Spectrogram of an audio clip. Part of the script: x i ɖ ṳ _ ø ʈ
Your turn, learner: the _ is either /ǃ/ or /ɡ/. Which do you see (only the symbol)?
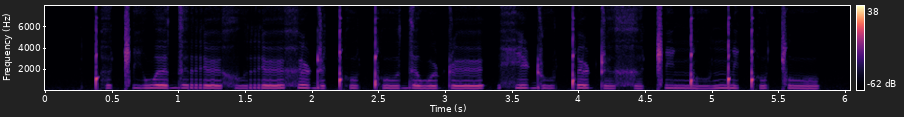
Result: ǃ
